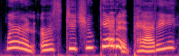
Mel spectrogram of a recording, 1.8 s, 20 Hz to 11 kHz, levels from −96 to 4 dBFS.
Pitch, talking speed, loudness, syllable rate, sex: 330 Hz, 270 wpm, -15 LUFS, 7.0 syllables/s, female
